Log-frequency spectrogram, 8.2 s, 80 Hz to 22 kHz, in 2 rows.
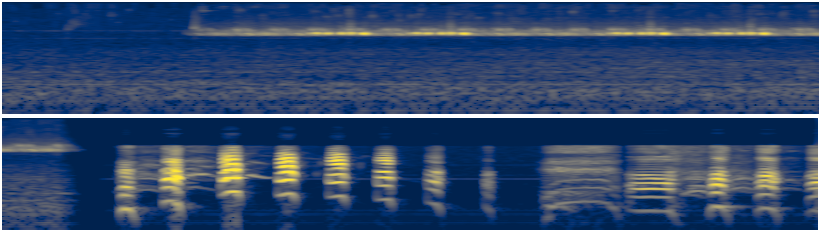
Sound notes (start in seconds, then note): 0.9 crickets chirping; 4.7 man laughs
